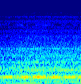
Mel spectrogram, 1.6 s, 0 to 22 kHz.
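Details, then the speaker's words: Growatt SPF 3000TL LVM 24V all-in-one inverter, battery at 27.1V, switching over to mains AC charging at about 30 amps (combined solar and utility limit 50A): steady mid-pitched hum with faint even buzz; normal AC charging. "so the combined uh amperage at the moment for solar and utility charger is 50 amps and you can hear that the inverter is now switching over"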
